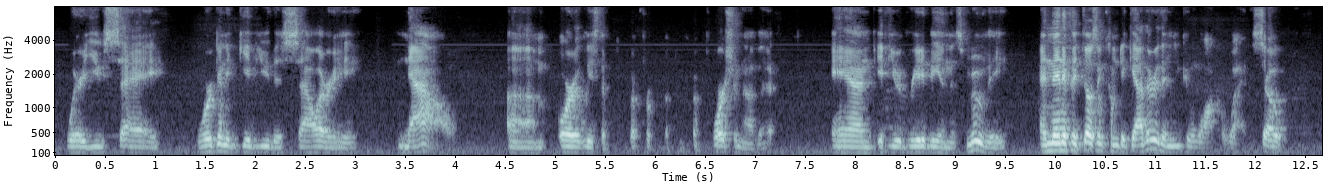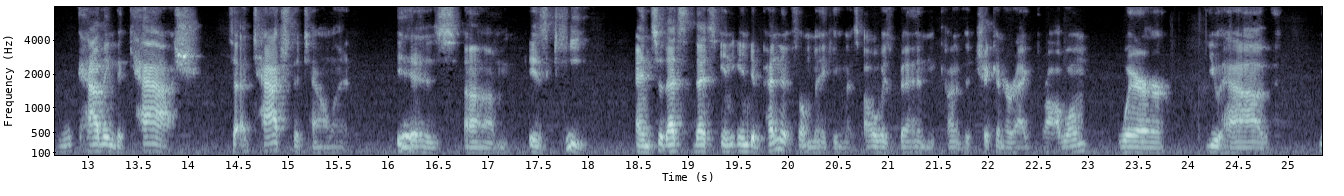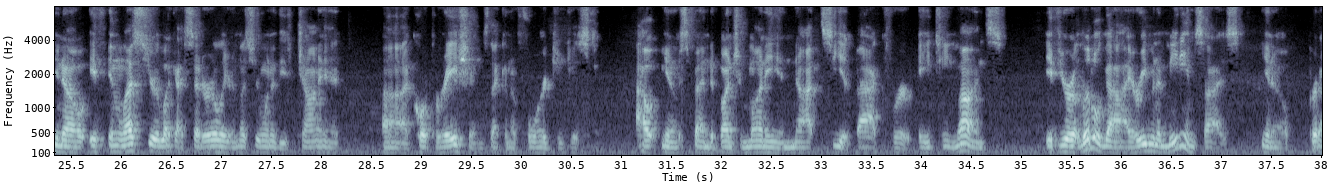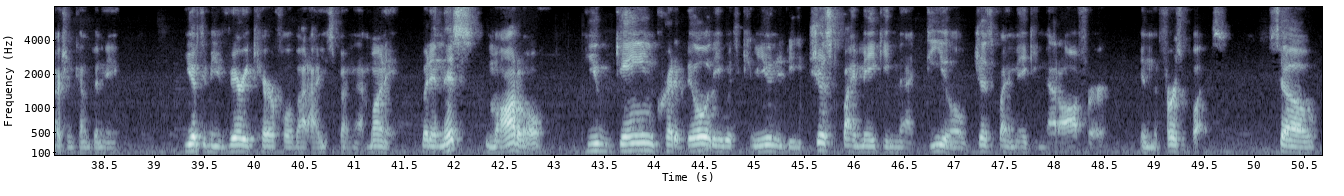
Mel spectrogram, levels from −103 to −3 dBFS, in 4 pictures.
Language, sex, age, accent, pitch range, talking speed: English, male, 30-49, American, 105-130 Hz, 190 wpm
